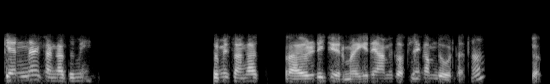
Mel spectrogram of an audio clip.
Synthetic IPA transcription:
kɛ̃nːajsãŋɡat̪um̤iː | t̪um̤iːsãŋɡa | pɾajɔɾiʈiːt͡ɕeəɾməɭkit̪ĩam̤iːkəslẽkamd̪eʋəɽt̪a̰t̪ɦã | t͡ɕʰa̰

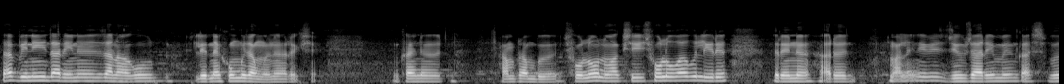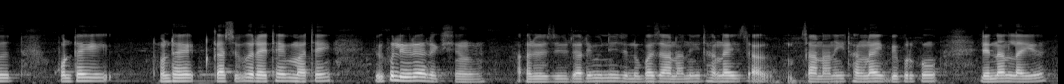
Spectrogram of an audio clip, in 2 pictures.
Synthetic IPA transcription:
zabinidaɾinɯzanaɡɔlet̚najkʰɔmɯzaŋmɯnɯaɾɯ̰k̚sḭ | ukʰajnɯ | sʰampʰɾambɯsɔlɔnɔaksisɔlɔbabɯliɾɯɾɯjnɯa̰ɾuma̰la̰jnibiziwzaɾimɯnɡasbɯkʰɔntʰaj | tʰɔntʰajɡ̥asbɯɾajtʰajmatʰaj | bɯkʰɔliɾɯaɾɯksinaŋɯ | a̰ɾuziwzaɾimɯnɯzɯnubazananɯjtʰaŋnaja̰zananɯjtʰaŋnajbepʰɯɾkʰɔlet̚nanlajɯ

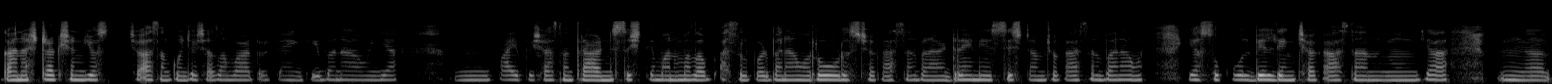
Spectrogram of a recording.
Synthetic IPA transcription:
kɐnɐsʈɾɐkʃɐnjos | t͡ʃʰiʔɐsɐnkunt͡ʃʰat͡ʃʰiɐsɐnʋaːʈɐɾʈeːŋkibɐnaːwunja | paːjpɨt͡ʃʰiɐsɐnt̪ɾaːɽnisiʃt̪imɐnmɐt̪lɐbɐsɨlpɐɽʲbɐnaːʋunɾoːɽst͡ʃʰɐkɐsɐnbɐnaːʋunɖɾeːnisisʈɐmt͡ʃʰukɐsɐnbɐnaːʋunjasukuːlbilɖiŋɡt͡ʃʰɐkɐsɐnja

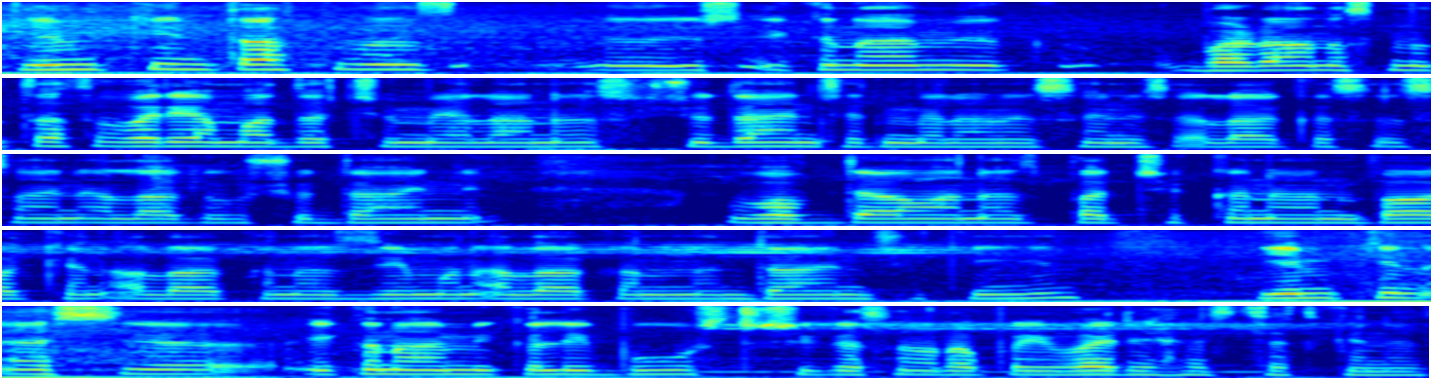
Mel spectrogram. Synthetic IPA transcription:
jɐmkint̪ɐt̪ʰmɐnzsiknaːmikbʱɐɽaːnɐsmɐzt̪ɐt̪ʰʋɐɾijaːmɐd̪ɐt̪̚t͡ʃʰumeːlaːnɐst͡ʃʰud̪aːnʲt͡ʃʰɐt̪meːlaːnɐsɐːnisɐ̰laːkɐsɐsaːnʲɐlaːkɐkt͡ʃʰud̪aːnʲ | ʋɐb̚d̪aːʋaːnɐzpɐɾt͡ʃʰikːɐnaːnbaːkɐnɐ̰laːkɐnɐzzimɐnɐlaːkɐnɐd̪aːnʲt͡ʃʰikiinjɐmkinɐsikɐnaːmikɐlibuːsʈt͡ʃʰiɡɐsãːɾɐpɐjʋɐɾʲiɦɐsʲt̪ʲʰɐt̪ʰkɐnɐz

